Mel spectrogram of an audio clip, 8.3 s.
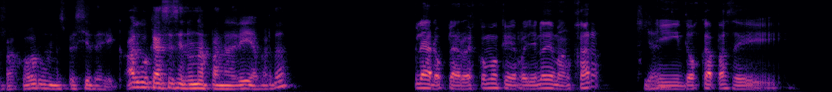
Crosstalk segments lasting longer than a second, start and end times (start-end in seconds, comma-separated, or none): none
